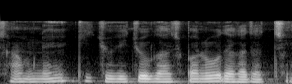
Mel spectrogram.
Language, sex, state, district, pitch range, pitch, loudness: Bengali, male, Tripura, West Tripura, 125-140 Hz, 130 Hz, -16 LUFS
